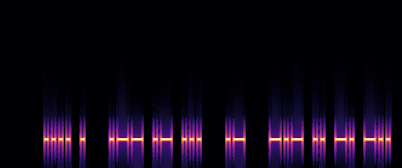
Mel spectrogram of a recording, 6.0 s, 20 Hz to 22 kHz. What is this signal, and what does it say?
Morse code, heard as a keyed tone, about 22 wpm, 700 Hz. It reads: HE WAS A KIND
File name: practice / 22wpm / Sentences with 3-Word Phrases - 22wpm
